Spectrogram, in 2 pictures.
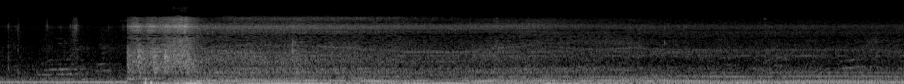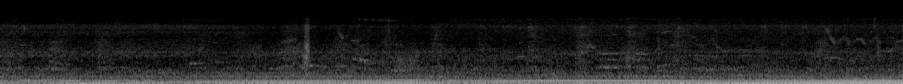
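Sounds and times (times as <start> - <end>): car engine idling: 1.2 - 18.0.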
